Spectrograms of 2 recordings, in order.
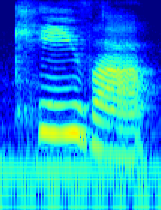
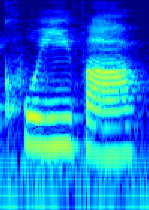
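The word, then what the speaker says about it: Caoimhe: a k then we have another tough one kiva or some people say koiva that's kind of more connect it's not he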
